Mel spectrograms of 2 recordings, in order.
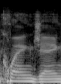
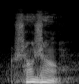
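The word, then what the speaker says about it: Qianjiang: We call them Quang Jang, but they're actually pronounced Shangzhang.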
